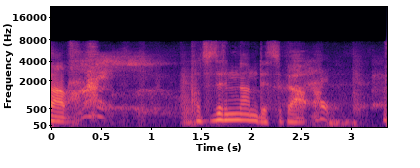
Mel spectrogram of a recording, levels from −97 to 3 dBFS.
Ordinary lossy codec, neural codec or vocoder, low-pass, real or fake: none; codec, 16 kHz, 0.8 kbps, ZipCodec; none; fake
